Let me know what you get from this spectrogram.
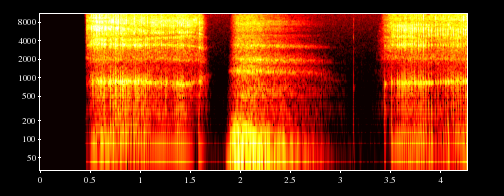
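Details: Sleeping male Cocker Spaniel snores in long, low, rasping breaths separated by brief pauses.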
